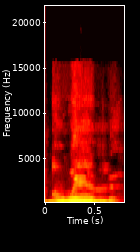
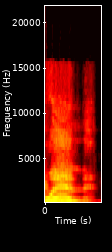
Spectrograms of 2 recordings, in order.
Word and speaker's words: Gwynn: Pronunciations. It is Gwyn. Oh, what did she say this time? Gwen.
